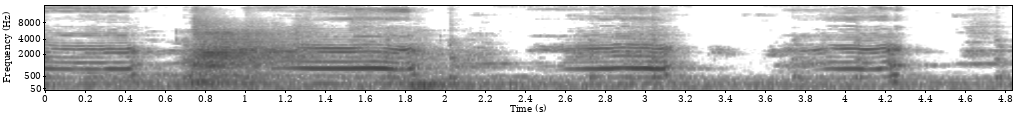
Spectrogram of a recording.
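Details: Newborn at 35 minutes of life with persisting respiratory distress, managed with a T-piece: three short, high-pitched cries with pauses between.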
